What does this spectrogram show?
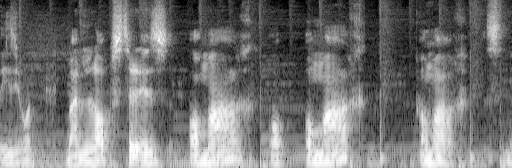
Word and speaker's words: homard: But, lobster is homard or homard. Homard. D is usually silent, and the S is silent.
